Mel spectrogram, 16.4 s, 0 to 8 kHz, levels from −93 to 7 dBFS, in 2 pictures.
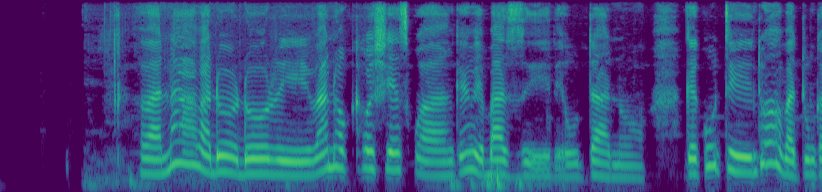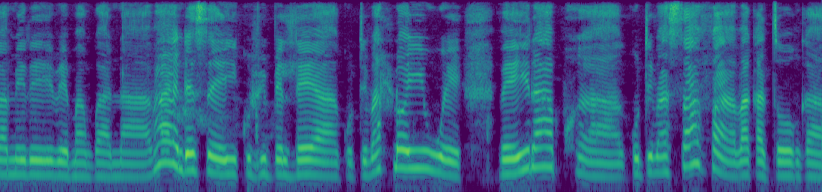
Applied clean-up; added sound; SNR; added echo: none; none; none; none.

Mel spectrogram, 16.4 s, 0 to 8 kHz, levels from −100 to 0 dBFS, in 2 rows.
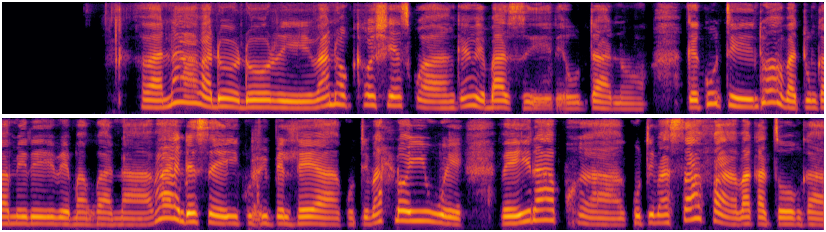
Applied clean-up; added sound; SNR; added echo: neural mask model Resemble Enhance denoiser.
